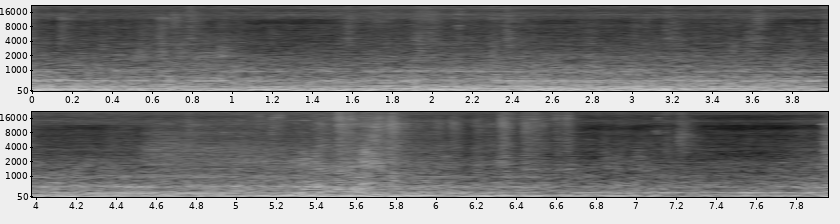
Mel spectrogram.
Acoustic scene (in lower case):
bus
